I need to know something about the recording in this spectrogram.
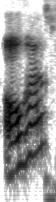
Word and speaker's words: Oher: name yeah Michael Oher oh her you say it like that oh and Michael Oher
